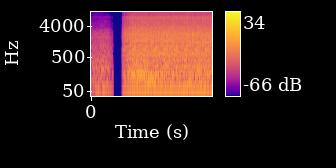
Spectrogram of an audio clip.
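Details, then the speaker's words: Mitsubishi Canter HDL 136 diesel truck after replacing cracked injection pump timer that caused rough, shaky idle; steady, even idle with no knocks, misses or rattles, engine sounds smooth and normal. "Oke sudah ready bosku Ya enternya suaranya masih halus mesin Ada kemungkinan ya masih normal Masih normal"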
